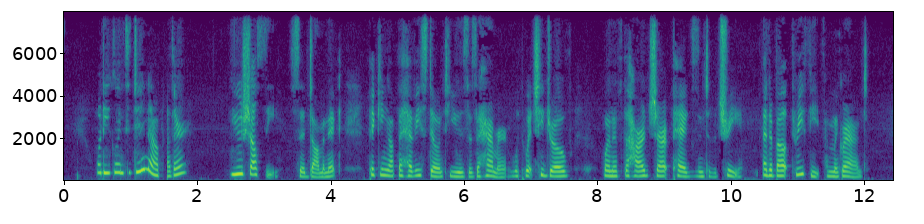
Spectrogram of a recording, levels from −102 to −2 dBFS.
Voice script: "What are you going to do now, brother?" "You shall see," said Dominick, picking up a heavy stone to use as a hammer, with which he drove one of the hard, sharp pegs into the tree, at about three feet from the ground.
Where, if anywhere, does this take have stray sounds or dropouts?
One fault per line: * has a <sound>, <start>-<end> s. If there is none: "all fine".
* has a dropout, 1.5-1.5 s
